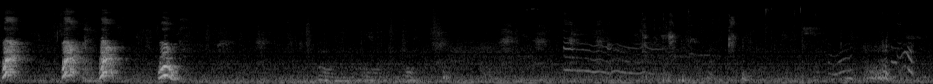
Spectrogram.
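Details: Pomeranian puppies, males aged 49 days: three sharp, loud yips in quick succession open the recording, followed by soft, high, wavering whimpers and squeaks over quiet background hiss.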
